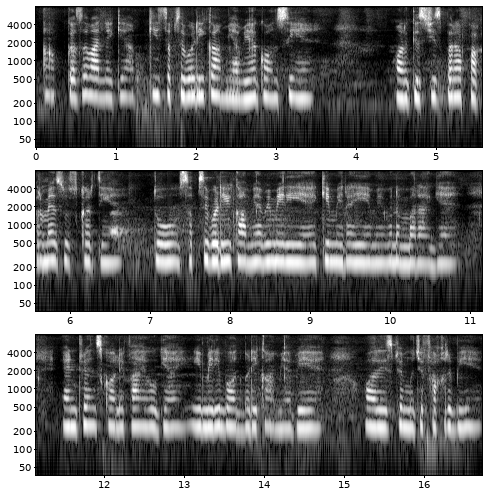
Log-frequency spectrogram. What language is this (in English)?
Urdu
